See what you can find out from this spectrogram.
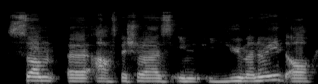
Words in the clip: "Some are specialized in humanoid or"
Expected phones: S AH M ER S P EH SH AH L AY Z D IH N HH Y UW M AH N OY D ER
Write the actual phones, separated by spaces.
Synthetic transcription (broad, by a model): S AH M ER S P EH SH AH L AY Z IH N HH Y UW M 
